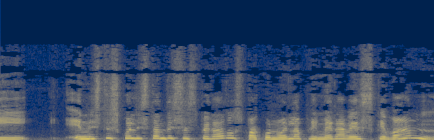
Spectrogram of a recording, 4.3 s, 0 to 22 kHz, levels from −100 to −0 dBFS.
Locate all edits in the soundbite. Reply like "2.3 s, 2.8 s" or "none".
none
